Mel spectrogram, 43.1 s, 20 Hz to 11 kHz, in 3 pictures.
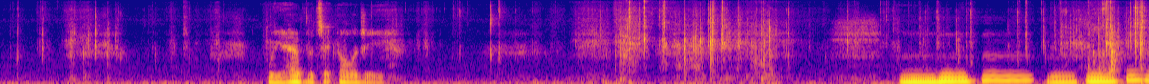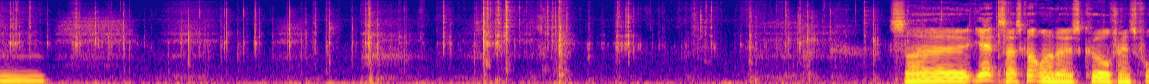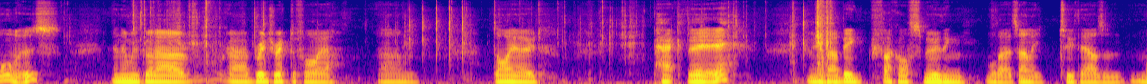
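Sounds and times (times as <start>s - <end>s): hands working on wires: 0.0s - 3.5s, 4.9s - 27.1s, 29.5s - 32.2s, 33.2s - 34.8s, 35.6s - 39.2s
man humming a tune: 11.2s - 15.0s.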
